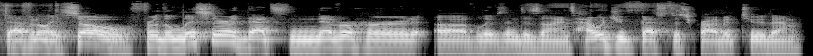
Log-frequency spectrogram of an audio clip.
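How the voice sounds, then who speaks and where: A man's voice: on the low side, moderate pace, darkish tone. A man hosting a podcast, speaking in a casual, chatty way to listeners and his guest. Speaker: podcast host.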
